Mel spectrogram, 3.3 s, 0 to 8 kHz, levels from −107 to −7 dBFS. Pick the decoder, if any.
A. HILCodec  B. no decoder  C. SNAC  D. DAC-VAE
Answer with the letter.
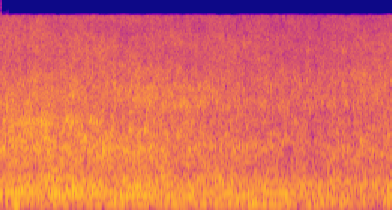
A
